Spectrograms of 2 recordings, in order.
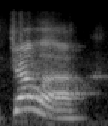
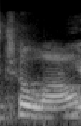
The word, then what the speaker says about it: Jalal: was an exclamation point so i read it as jella um but i think it's an l so it's jalal yeah so i don't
